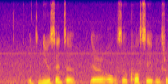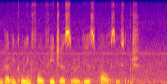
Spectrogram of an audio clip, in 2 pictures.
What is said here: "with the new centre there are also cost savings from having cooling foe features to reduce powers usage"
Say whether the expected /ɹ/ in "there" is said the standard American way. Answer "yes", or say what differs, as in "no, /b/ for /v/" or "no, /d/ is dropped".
yes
